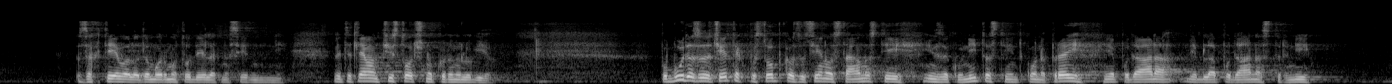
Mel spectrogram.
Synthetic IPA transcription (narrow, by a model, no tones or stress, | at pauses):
zaxt̪eːʋalɔd̪amoːɾɛmɔt̪oːd̪eːlat̪naseːd̪md̪nilɛjt̪ɛt̪lɛːʋamt͡ʃist̪ːot͡ʃnɔkɾɔnɔlɔɡiːjɔ | pɔbuːd̪azazat͡ʃeːt̪ɛk̚pɔst̪oːpkazɔt̪seːnɔust̪aːwnɔst̪iːnzakɔnit̪ɔst̪iːnt̪ḁkoːnapɾɛjjɛpɔd̪aːlajɛblapɔd̪aːnast̪ɾani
